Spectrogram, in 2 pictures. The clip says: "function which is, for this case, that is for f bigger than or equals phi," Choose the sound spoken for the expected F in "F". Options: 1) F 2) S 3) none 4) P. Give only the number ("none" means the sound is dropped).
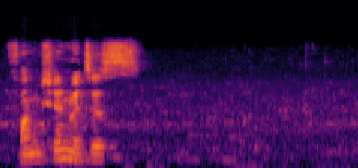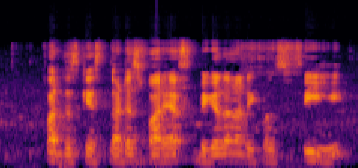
1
